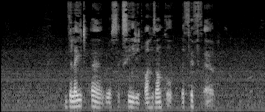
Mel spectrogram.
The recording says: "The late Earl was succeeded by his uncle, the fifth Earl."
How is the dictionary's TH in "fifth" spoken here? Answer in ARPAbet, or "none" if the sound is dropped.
TH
